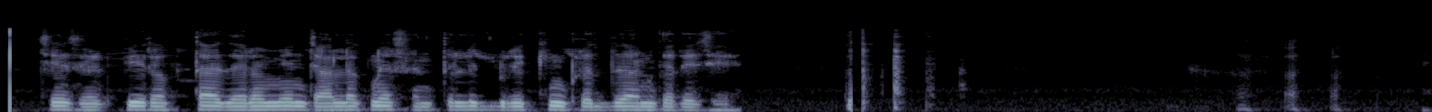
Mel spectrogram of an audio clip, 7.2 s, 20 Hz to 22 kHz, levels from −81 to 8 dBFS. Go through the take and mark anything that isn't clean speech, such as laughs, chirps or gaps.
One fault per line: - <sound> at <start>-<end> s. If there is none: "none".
- laugh at 4.2-4.9 s
- laugh at 5.8-6.9 s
